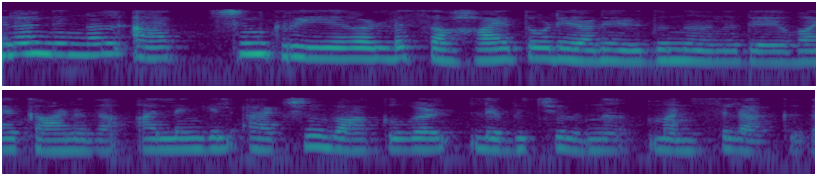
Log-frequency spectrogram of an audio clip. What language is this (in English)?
Malayalam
